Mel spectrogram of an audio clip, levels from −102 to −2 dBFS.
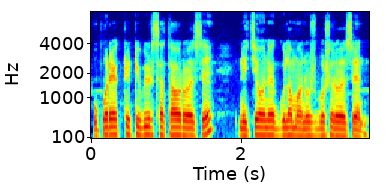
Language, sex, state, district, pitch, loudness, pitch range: Bengali, male, Assam, Hailakandi, 130 Hz, -16 LUFS, 125-140 Hz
